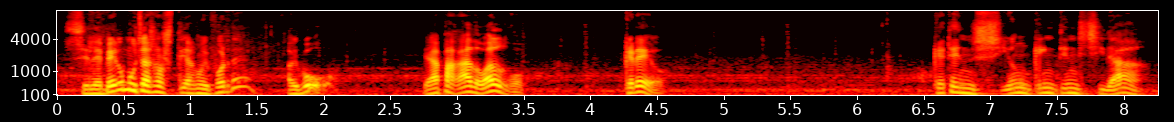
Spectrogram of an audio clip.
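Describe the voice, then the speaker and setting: Animated Spanish man playing games. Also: fairly high pitch, a little slow, long pauses, a little hiss or hum. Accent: Spain Spanish. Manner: animated, swears a lot, mock-dramatic outbursts. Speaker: gaming video host. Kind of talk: casual gameplay commentary.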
